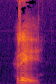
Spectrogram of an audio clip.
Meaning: re, a syllable used in solfège to represent the second note of a major scale
- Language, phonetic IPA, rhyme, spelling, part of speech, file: Hungarian, [ˈreː], -reː, ré, noun, Hu-ré.ogg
